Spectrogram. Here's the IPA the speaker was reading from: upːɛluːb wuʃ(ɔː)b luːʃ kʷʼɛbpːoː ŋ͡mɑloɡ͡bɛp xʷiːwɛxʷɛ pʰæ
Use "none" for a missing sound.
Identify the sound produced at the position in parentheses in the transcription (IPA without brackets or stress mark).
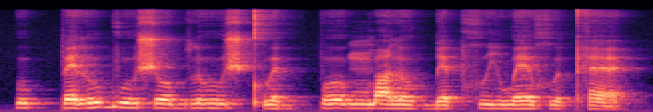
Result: oː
